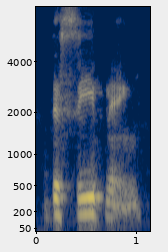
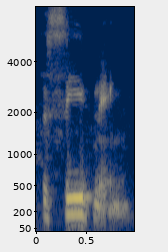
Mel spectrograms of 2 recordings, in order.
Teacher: the s at the end of this glides into evening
